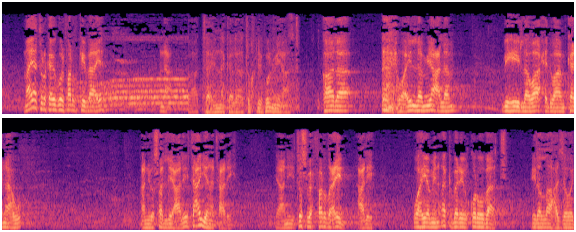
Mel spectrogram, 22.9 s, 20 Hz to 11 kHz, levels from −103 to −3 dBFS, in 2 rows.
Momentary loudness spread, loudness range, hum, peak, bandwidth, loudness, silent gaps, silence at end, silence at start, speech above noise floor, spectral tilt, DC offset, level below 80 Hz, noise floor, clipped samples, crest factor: 20 LU; 6 LU; none; -4 dBFS; 8 kHz; -21 LUFS; none; 0 s; 0 s; 23 dB; -5.5 dB/octave; under 0.1%; -54 dBFS; -43 dBFS; under 0.1%; 18 dB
